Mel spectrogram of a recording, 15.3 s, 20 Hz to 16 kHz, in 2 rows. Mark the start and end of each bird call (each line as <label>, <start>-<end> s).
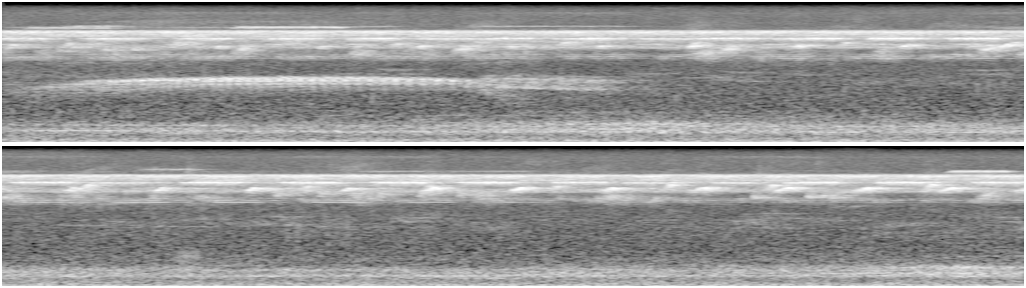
Cinnamon-throated Woodcreeper (Dendrexetastes rufigula), 0.0-4.2 s
Solitary Black Cacique (Cacicus solitarius), 3.3-4.7 s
